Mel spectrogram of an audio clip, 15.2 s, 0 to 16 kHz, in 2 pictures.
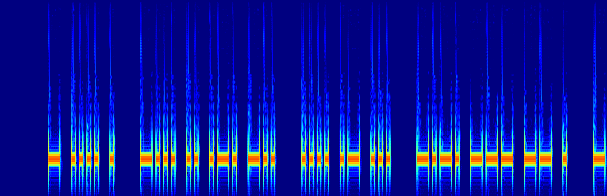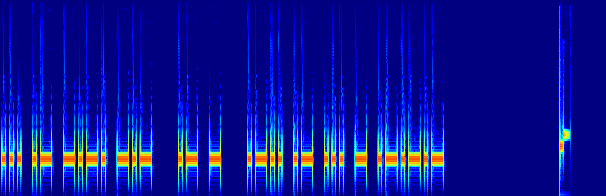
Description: Morse code, heard as a keyed tone, about 25 wpm, 700 Hz. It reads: THE BIRD HAS COME BACK AT LAST.
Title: Sentences from Top 1000 Words - Review Part 2 - 25wpm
